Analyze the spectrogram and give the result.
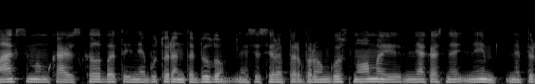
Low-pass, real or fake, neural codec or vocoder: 5.4 kHz; real; none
